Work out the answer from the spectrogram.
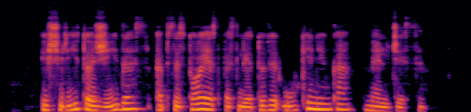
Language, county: Lithuanian, Vilnius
